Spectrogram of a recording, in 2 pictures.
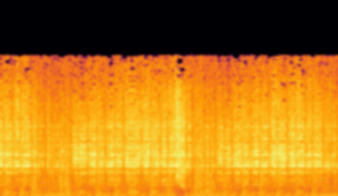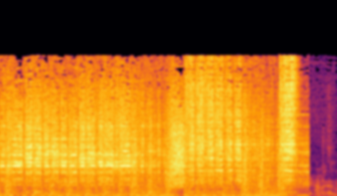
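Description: Metalcore drumming on a full drum kit: fast, even double-kick bass drum strokes under snare hits and a constant wash of cymbals. It cuts off suddenly near the end.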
